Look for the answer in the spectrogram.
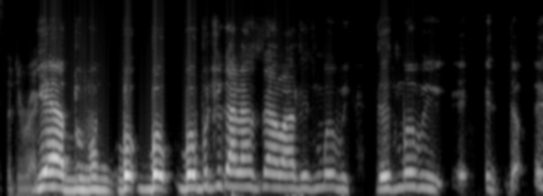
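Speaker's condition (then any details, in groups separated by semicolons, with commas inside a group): Cerebral palsy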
